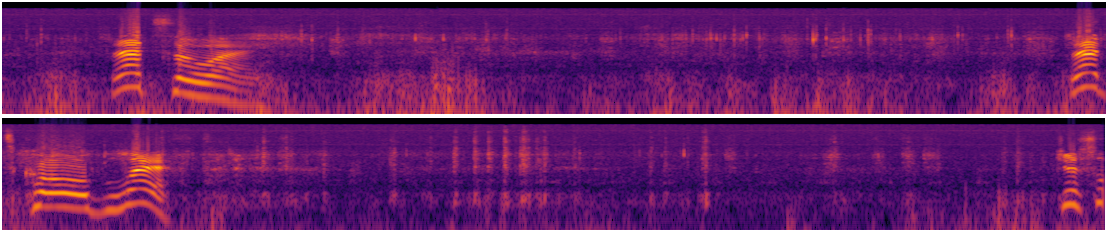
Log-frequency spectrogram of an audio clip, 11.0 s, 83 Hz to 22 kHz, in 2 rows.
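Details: Sled dogs in a six-dog heat at the Wild Dog Derby in South Australia, 2012, give wavering, high whining howls in two short bursts near the start and middle, with scuffling and rumbling race noise throughout.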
